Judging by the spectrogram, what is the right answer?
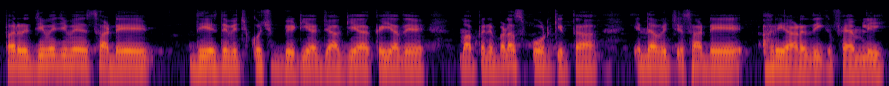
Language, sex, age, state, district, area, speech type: Punjabi, male, 30-45, Punjab, Kapurthala, urban, spontaneous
